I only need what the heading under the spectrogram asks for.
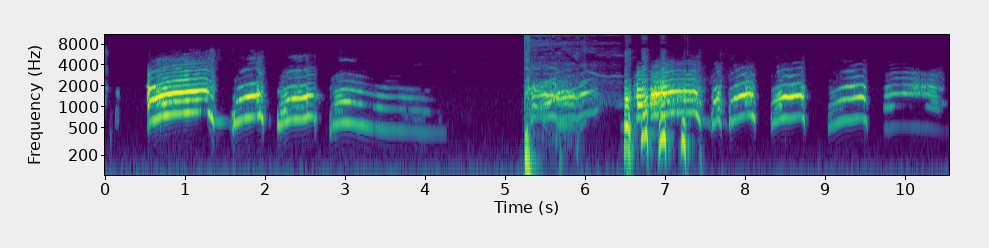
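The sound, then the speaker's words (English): A loud Mexican grito done by a man at 7 o'clock: a single voice lets out a string of high, warbling yelps and whoops, breaks into a sharp burst, then trails off in more rising and falling cries. “You know what I do at 7 o'clock here? What? Because my wife and kids think it's funny. I do a grito.”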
